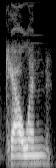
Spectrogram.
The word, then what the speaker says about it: Kown: when to do that and Steve the proper pronunciation of the name is like it's c w n Cowan cow like a like a cow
